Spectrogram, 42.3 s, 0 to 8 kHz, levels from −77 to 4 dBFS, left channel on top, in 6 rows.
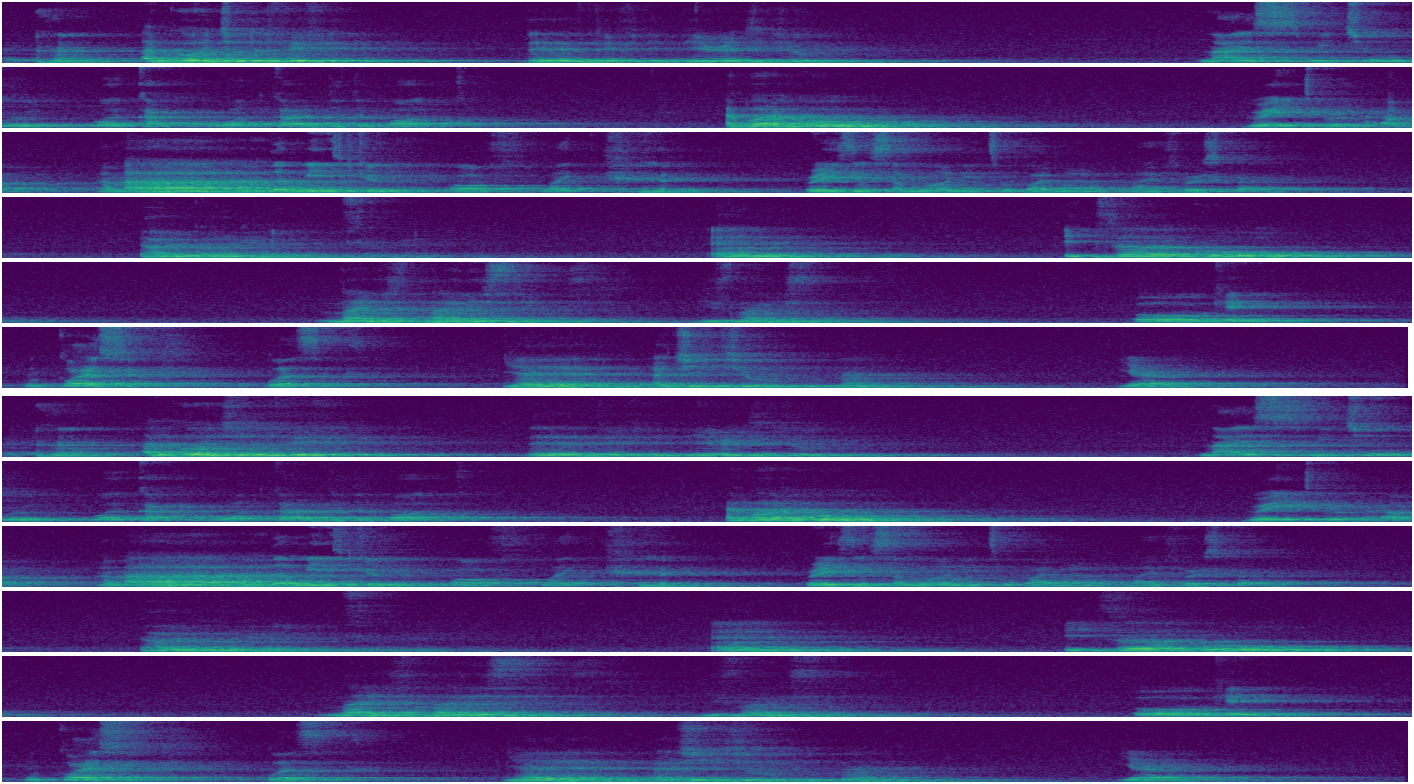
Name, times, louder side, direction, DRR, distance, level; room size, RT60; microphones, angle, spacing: voice 1, 0.2-0.5 6.0-9.2 13.3-13.9 14.6-17.5 18.1-20.5 22.9-23.0 33.9-34.6 35.4-36.2 36.6-37.1 40.8-41.2, left 1 dB, 10° left, 1 dB, 0.4 m, -23 dB
voice 2, 0.7-1.7 2.6-4.1 10.7-11.4 13.9-14.0 14.7-15.4 21.8-23.3 24.7-25.1 26.5-27.7 29.8-30.9 31.6-32.4 37.8-39.6, equal, 65° left, -2 dB, 0.9 m, -19 dB
6.0 x 4.0 x 4.4 m, 2.1 s
head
